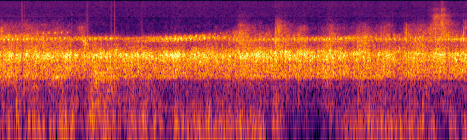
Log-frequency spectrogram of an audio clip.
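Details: A dense frog chorus on a farm, growing louder each day over the past week: many overlapping trills form a steady, high, ringing wall of sound, with a faint distant giggling bird and a quiet voice.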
